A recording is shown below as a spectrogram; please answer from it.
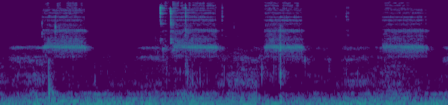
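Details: Field cricket chirping: short, bright, buzzy pulses repeat roughly once a second over a steady low rumble, with a few faint clicks between them.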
